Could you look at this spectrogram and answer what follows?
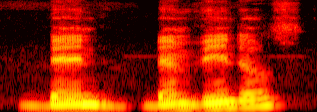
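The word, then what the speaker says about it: bem-vindo: Shall we say benvindos? Am I saying it right? Benvindo. That's correct. Benvindo, yes.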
